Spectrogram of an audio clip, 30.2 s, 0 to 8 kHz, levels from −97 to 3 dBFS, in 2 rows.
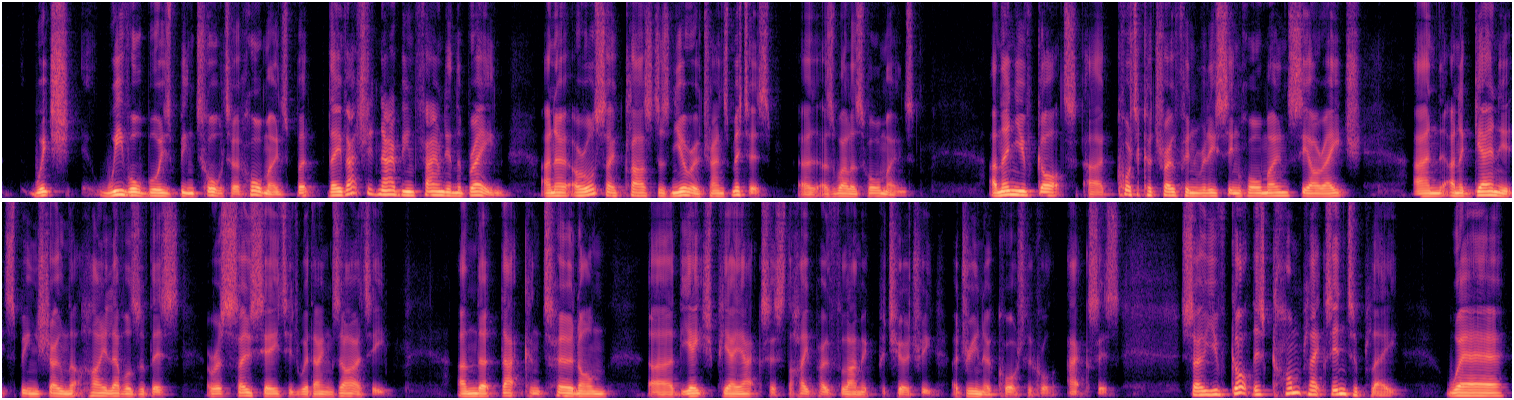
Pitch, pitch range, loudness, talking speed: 110 Hz, 95-135 Hz, -20 LUFS, 145 wpm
